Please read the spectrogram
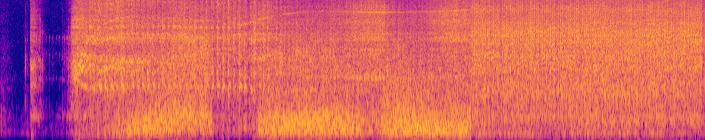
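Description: Electric drill with a spade bit boring through a wooden board: the motor starts about a second in and runs at full speed, with a rougher, lower grinding sound for a couple of seconds in the middle as the bit cuts into the wood.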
